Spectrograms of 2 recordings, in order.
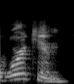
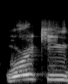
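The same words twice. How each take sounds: First: The word ends with an n sound, no g. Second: The word ends with an audible g sound. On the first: The speaker calls it right. "Vai terminar nesse sonzinho do N" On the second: The speaker calls it wrong. "não vai ficar assim, ó"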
